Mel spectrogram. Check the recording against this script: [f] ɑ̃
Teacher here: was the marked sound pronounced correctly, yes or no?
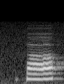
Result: no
